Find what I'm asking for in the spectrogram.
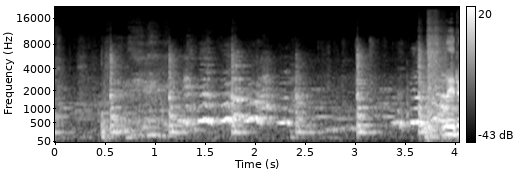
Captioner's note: laughter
